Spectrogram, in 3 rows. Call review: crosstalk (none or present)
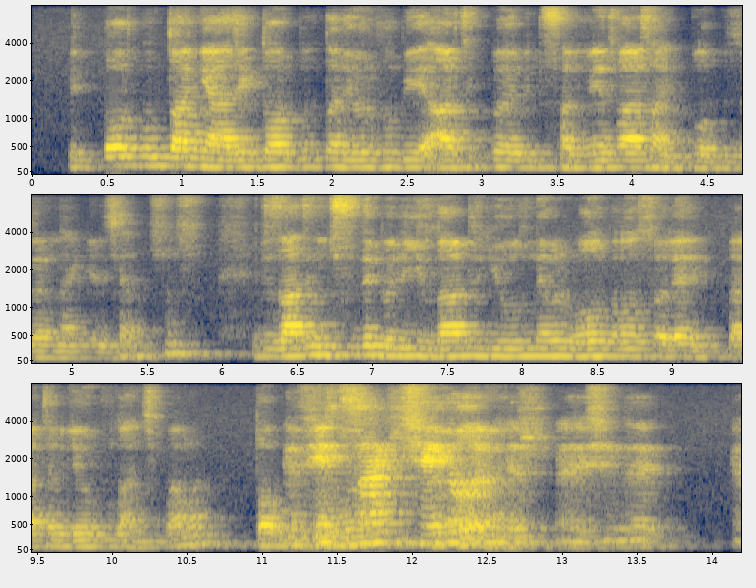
present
